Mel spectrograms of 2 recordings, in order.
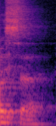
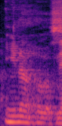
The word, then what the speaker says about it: Hinojosa: Hinojosa. – Huh? – Hinojosa. – Now that's spelled with an H, but the H is silent. So Hinojosa.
